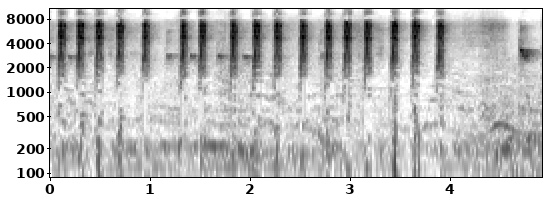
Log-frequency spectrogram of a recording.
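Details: A long, fairly regular sequence of sharp, high ticking notes from an actively singing sooty-headed bulbul, about three or four per second, ending in a pause and a short tonal whistle.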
